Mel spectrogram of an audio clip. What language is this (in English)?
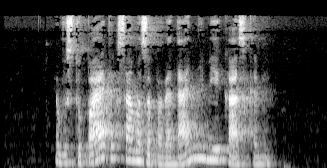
Belarusian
